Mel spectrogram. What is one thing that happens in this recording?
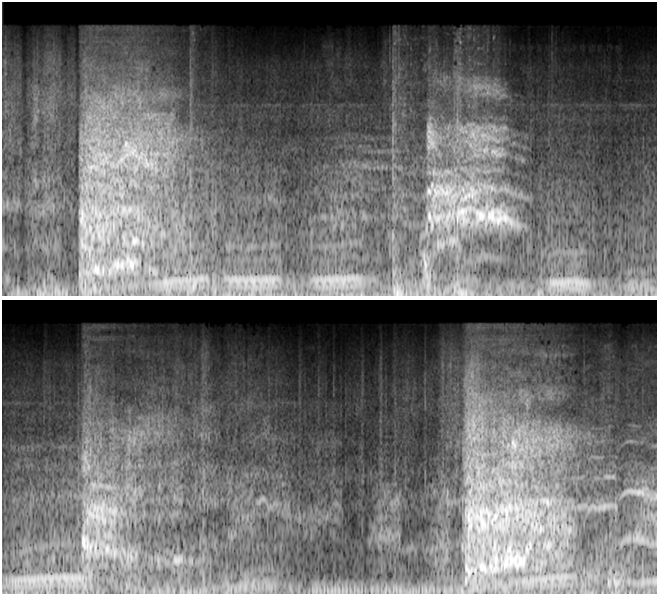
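A car crashes into bodies with heavy, crunching thuds.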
